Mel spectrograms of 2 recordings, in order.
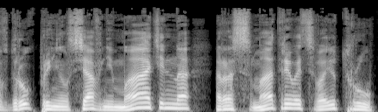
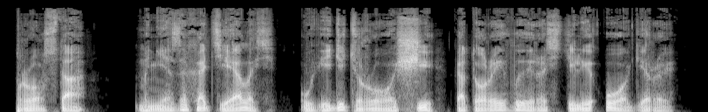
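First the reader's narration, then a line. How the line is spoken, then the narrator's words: Muttering. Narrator (Russian): пробормотал он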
